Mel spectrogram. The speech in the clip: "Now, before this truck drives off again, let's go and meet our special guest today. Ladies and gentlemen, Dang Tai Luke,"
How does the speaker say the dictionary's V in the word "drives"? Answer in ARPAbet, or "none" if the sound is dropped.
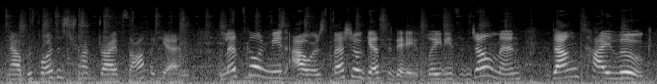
V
